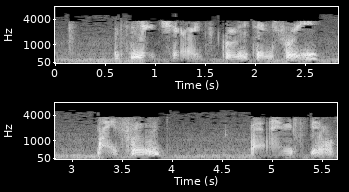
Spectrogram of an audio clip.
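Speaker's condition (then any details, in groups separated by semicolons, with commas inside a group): Muscular dystrophy; progressive muscle weakness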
